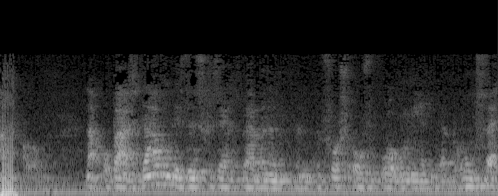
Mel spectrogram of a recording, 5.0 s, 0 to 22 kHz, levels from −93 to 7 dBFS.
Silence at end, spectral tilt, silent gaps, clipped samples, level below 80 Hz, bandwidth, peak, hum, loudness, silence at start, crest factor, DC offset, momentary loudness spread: 0 s; -8.5 dB/octave; none; under 0.1%; -34 dBFS; 8.2 kHz; -8 dBFS; none; -29 LUFS; 0 s; 18 dB; under 0.1%; 9 LU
